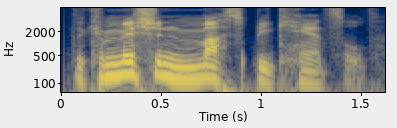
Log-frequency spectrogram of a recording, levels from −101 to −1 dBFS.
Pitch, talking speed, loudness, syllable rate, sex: 120 Hz, 185 wpm, -18 LUFS, 5.7 syllables/s, male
